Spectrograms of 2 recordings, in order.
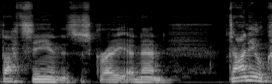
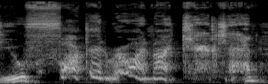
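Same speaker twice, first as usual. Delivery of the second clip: mock creepy scream; much slower than usual. Maid screaming at him.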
